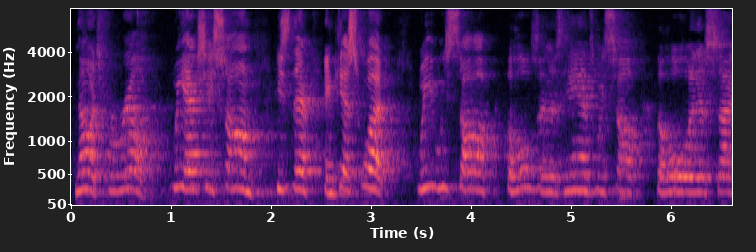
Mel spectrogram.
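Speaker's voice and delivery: excited insisting. Retold or imitated. Disciples insist they saw him.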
